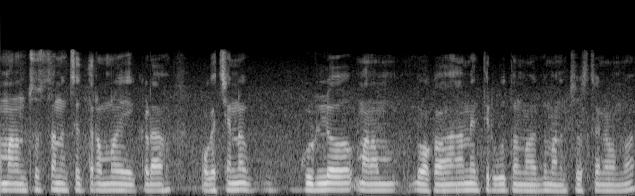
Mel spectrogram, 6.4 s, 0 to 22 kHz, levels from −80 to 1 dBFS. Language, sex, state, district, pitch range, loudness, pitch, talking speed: Telugu, male, Andhra Pradesh, Chittoor, 125-135 Hz, -18 LUFS, 130 Hz, 120 wpm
